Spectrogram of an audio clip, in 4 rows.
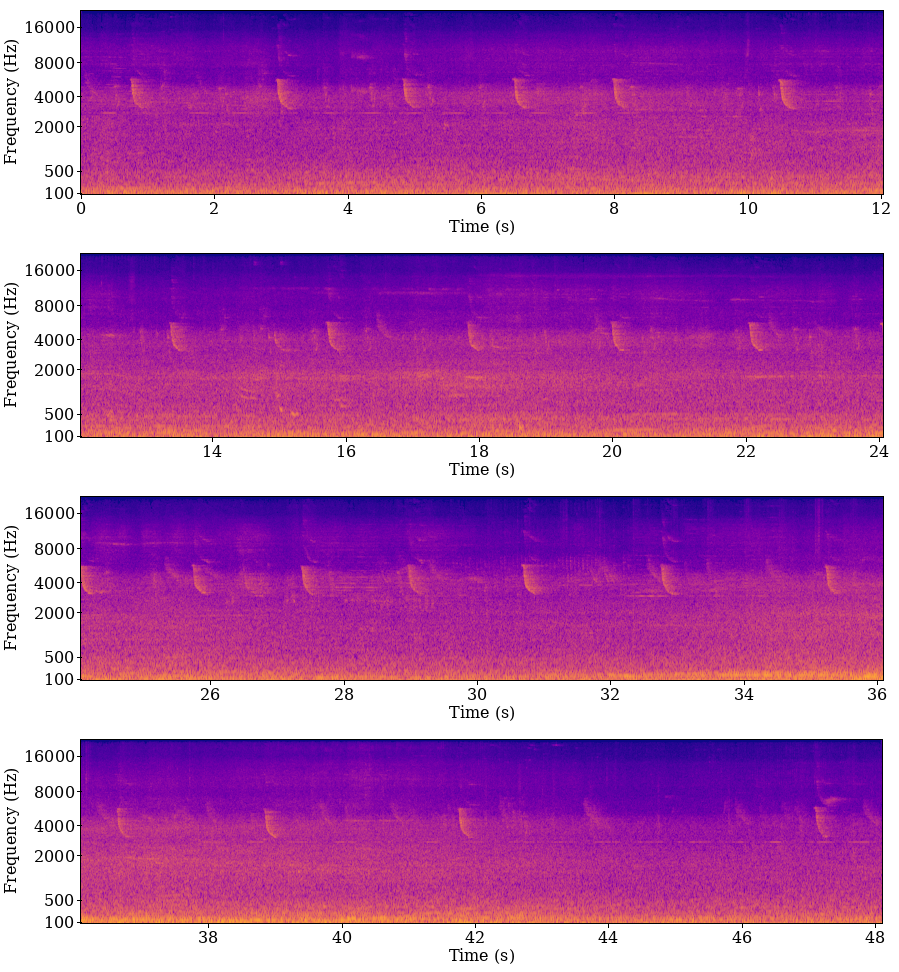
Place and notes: {"title": "永康公園, Da’an Dist., Taipei City - Bird calls", "date": "2015-07-21 09:42:00", "description": "Bird calls, traffic sound, in the Park", "latitude": "25.03", "longitude": "121.53", "altitude": "14", "timezone": "Asia/Taipei"}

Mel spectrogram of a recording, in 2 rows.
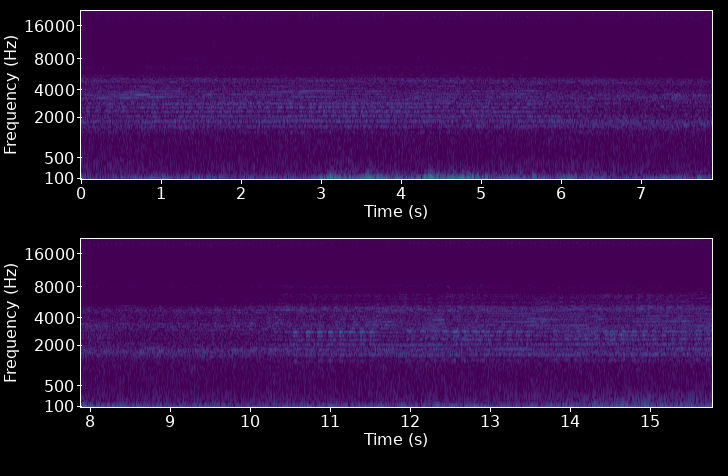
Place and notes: {"title": "中路坑溼地, 桃米生態村 - Cicadas cry", "date": "2015-06-10 16:45:00", "description": "Cicadas cry, Bird calls, Very hot weather", "latitude": "23.94", "longitude": "120.92", "altitude": "492", "timezone": "Asia/Taipei"}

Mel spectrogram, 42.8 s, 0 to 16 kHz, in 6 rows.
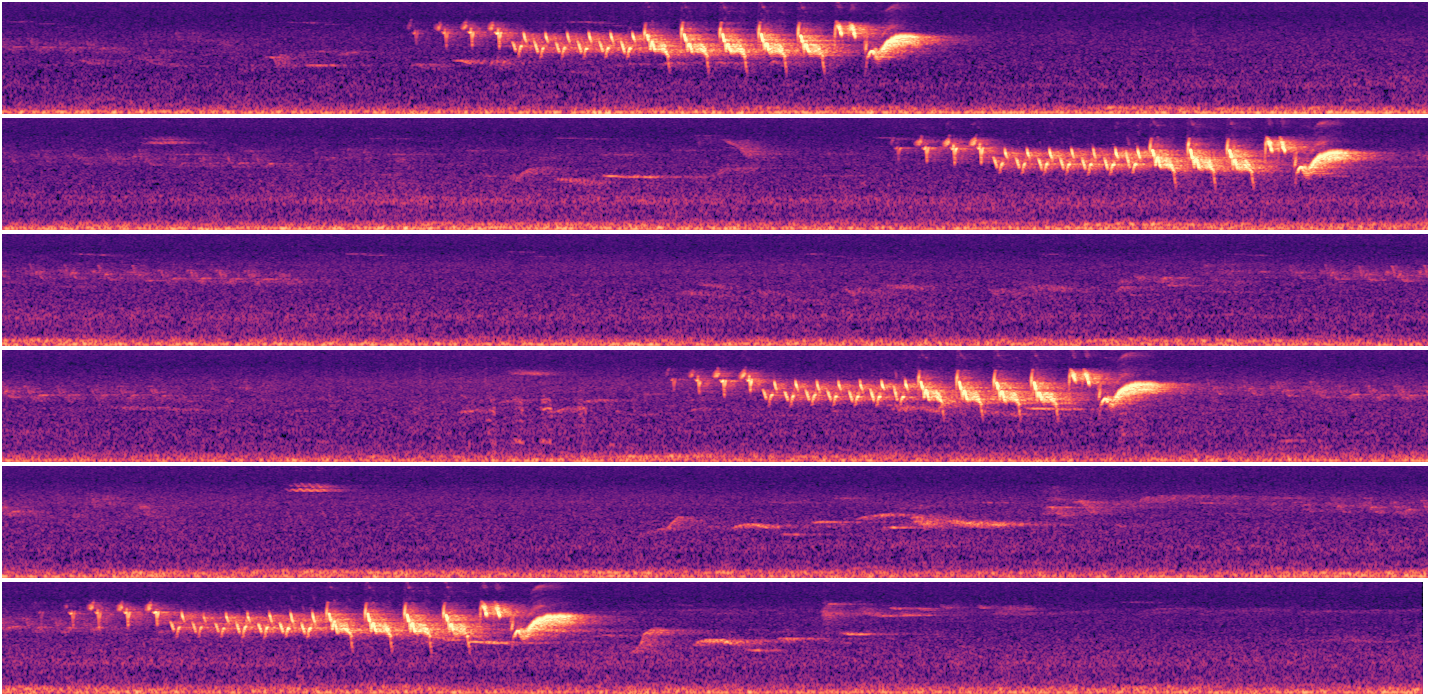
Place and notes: {"title": "wermelskirchen, berliner straße: stadtfriedhof - the city, the country & me: cemetery", "date": "2011-05-07 11:29:00", "description": "singing birds, old man with trolley\nthe city, the country & me: may 7, 2011", "latitude": "51.14", "longitude": "7.22", "altitude": "305", "timezone": "Europe/Berlin"}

